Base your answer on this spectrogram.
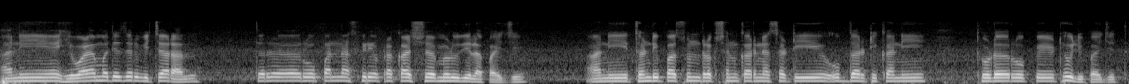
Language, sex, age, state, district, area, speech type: Marathi, male, 30-45, Maharashtra, Osmanabad, rural, spontaneous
